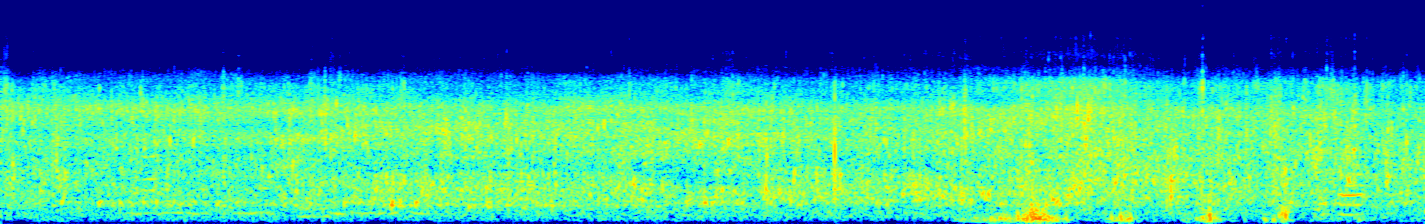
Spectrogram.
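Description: A small waterfall with weak flow, a steady broadband wash of falling and trickling water heard close, with some low thumps and handling noise near the end.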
